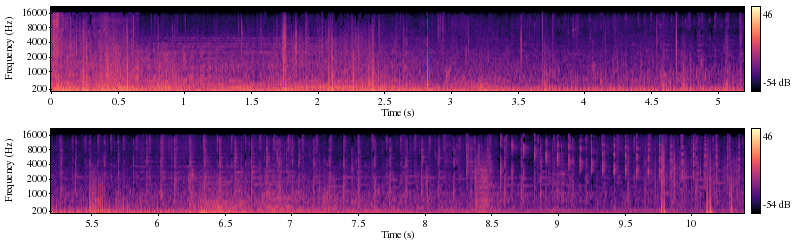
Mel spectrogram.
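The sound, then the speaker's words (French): A deep, grainy bass rumble churns continuously, textured with crackling granular bursts and scattered clicks, evoking cosmic explosions; it slowly thins toward the end with a few sharp pops. “laissez-vous porter par les graves granuleux que Christine Groult associe aux explosions cosmiques”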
